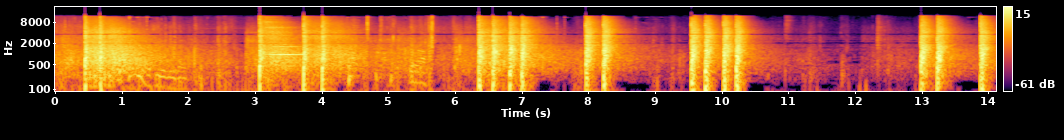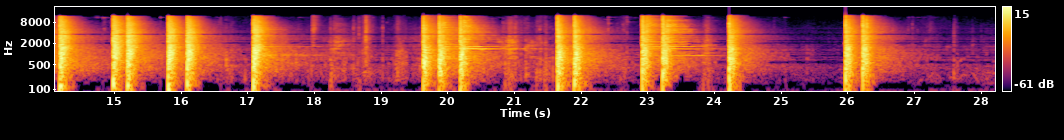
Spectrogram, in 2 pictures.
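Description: Rapid pistol fire, mostly quick pairs and short strings with pauses between, mixed with the clang of steel targets being hit, some of them ringing on briefly. The shooting stops about two seconds before the end.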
